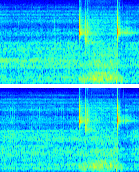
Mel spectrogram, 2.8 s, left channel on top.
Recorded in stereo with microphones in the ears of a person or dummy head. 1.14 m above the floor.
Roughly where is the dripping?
Centre.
